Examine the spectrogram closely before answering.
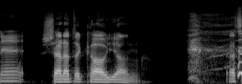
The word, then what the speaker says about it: Jung: Shout out to Carl Jung. That's how you pronounce it, right?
